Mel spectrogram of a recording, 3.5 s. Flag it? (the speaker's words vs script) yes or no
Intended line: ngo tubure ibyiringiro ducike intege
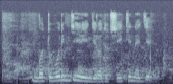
no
